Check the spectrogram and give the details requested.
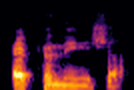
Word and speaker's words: echinacea: This is pronounced as echinacea.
